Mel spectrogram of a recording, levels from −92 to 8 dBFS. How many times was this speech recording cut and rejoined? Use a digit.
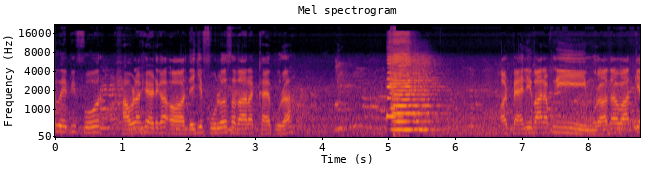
0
